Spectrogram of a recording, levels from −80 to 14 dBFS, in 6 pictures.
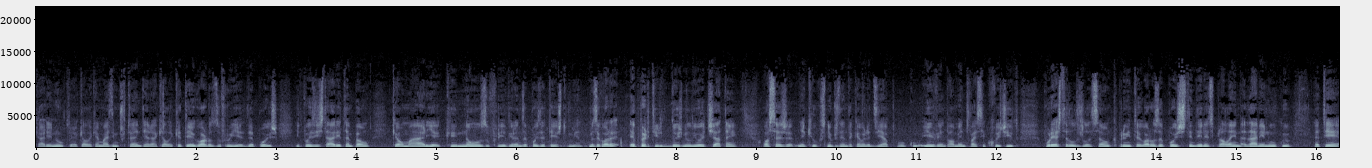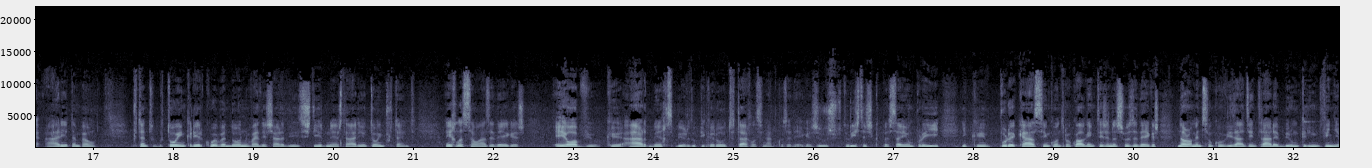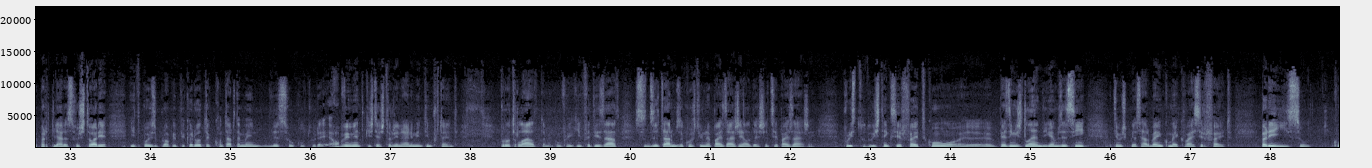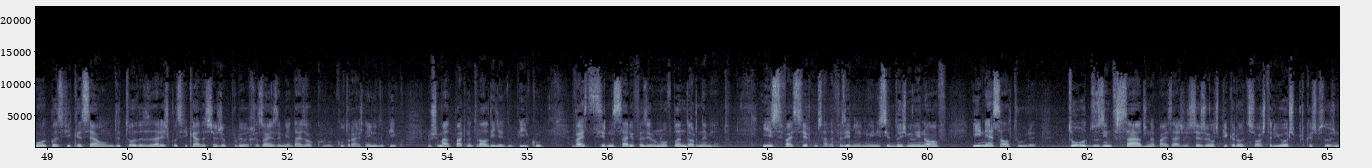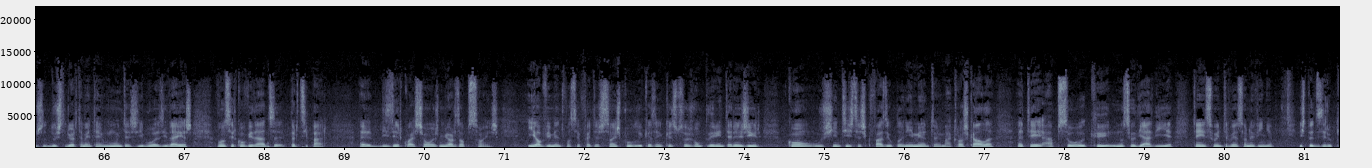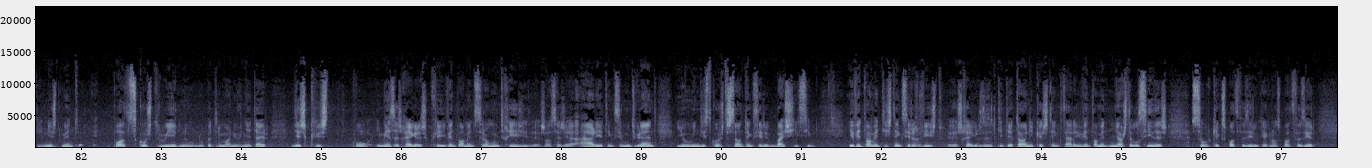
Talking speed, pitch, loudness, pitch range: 245 wpm, 125 Hz, -20 LUFS, 115-140 Hz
